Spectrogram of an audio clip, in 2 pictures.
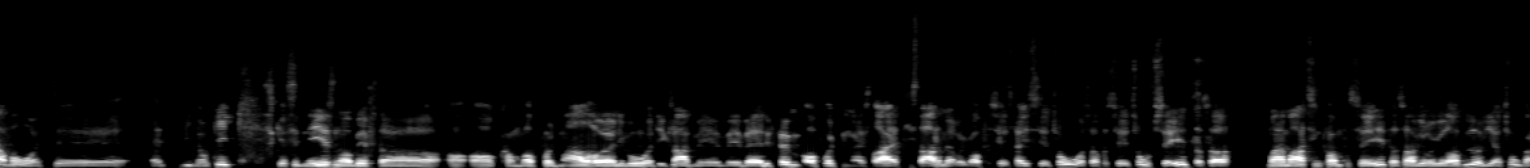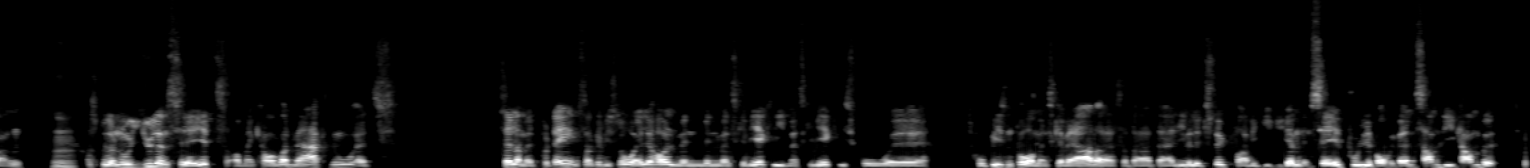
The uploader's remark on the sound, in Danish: Afsnittet er optaget online så kvaliteten er ikke helt I top.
